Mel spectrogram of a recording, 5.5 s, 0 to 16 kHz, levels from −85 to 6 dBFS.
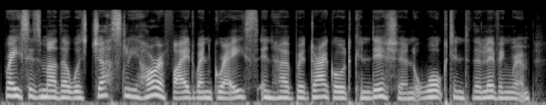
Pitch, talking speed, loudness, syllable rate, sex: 180 Hz, 175 wpm, -17 LUFS, 5.5 syllables/s, female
